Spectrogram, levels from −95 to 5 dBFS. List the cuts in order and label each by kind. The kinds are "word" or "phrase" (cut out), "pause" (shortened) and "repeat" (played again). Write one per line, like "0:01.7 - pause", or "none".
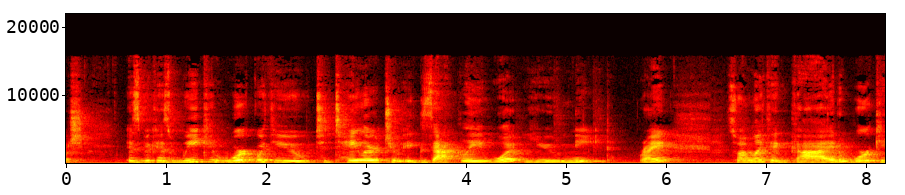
none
